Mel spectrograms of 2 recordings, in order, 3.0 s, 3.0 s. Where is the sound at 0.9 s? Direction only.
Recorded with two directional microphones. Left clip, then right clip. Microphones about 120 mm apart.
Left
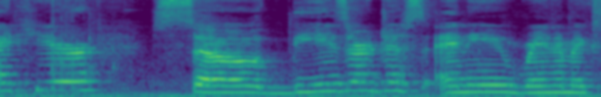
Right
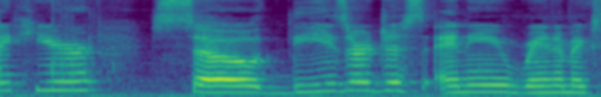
45° right (ahead or behind).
